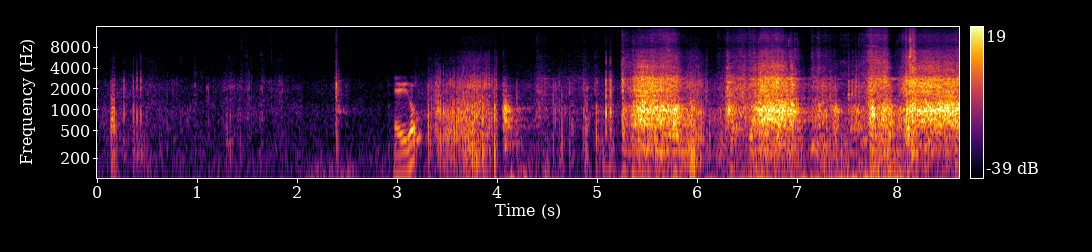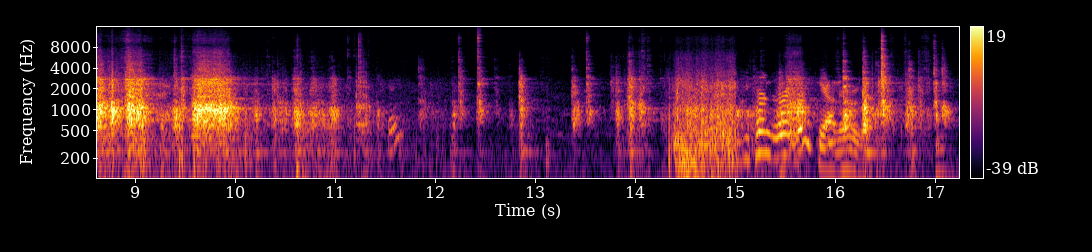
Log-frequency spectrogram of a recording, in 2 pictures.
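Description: Metal scaffolding clanks and rattles as it is handled.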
